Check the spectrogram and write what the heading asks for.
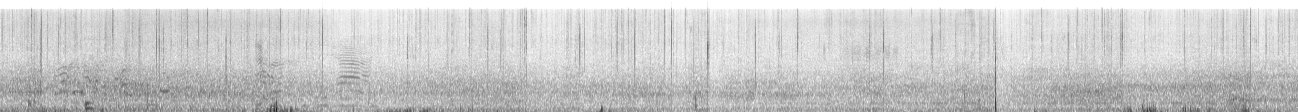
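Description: Bonfire of cut blackberry vines burning, crackling with many sharp pops scattered throughout over a steady rushing noise.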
